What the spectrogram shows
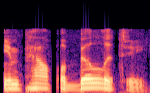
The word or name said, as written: impalpability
